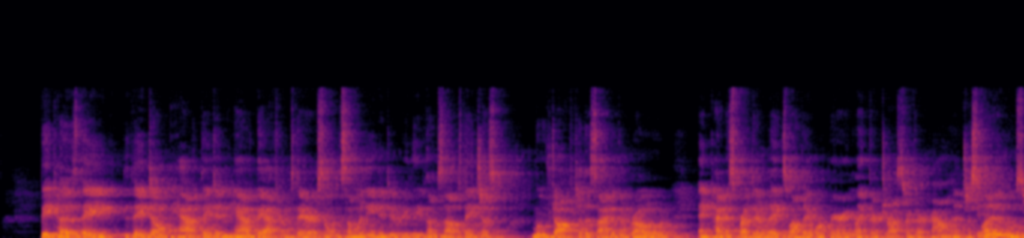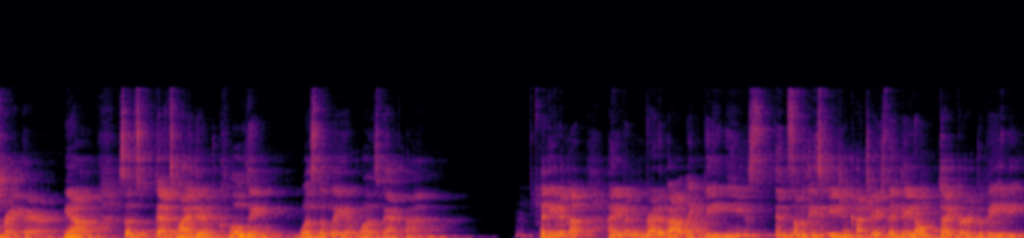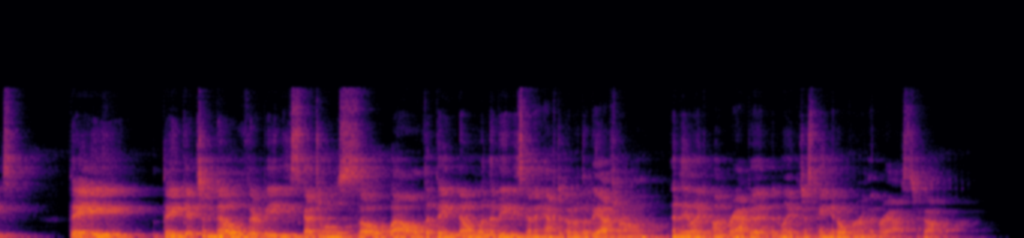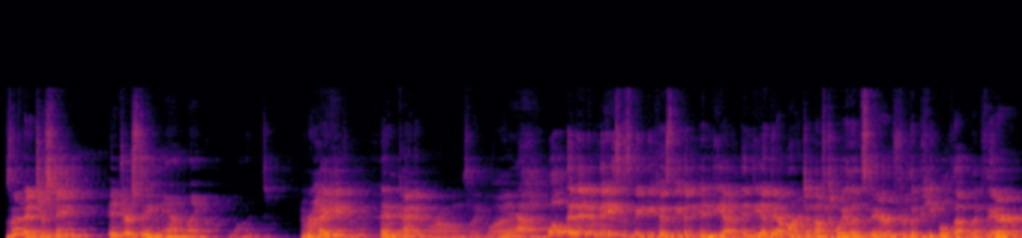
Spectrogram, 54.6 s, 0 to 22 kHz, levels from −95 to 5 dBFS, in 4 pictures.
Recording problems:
off-mic speech; far
room echo; noticeable; dies away in 1.2 s

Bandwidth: 14 kHz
